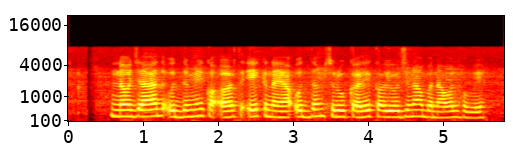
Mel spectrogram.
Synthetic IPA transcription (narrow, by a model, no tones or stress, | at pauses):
nɔːd͡ʒaːjd̪ʊd̪mika̰ʔəɾt̪ʰeːknɐjaʔʊd̪ʱjəmʃʊɾukəɾekajoːd͡ʒnabənaːʋəlɦoʋeː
